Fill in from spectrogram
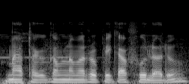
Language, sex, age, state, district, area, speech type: Nepali, male, 45-60, West Bengal, Jalpaiguri, rural, spontaneous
